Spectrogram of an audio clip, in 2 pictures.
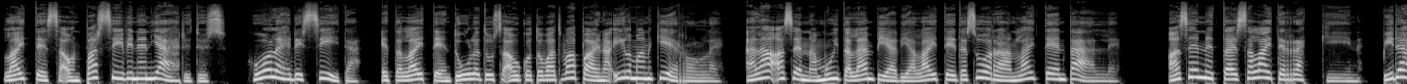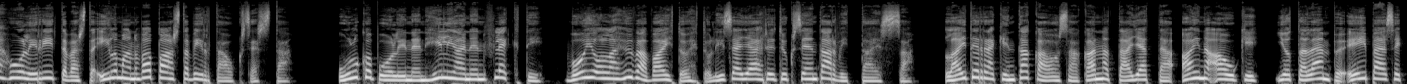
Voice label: Finnish elearning

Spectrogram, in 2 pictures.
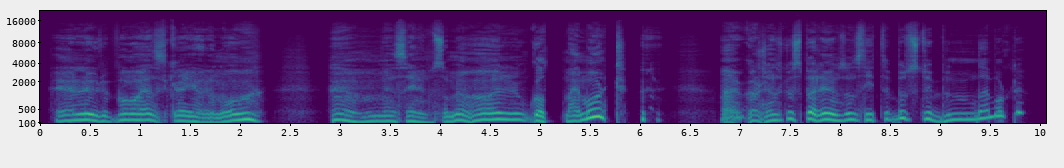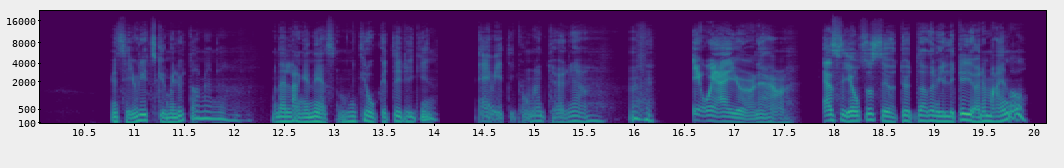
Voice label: no dub character

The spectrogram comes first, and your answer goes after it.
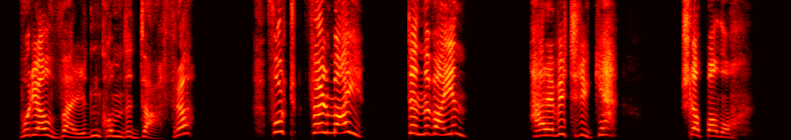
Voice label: no dub character

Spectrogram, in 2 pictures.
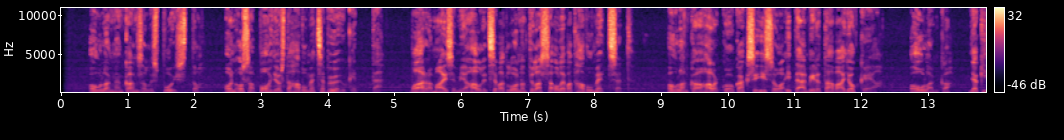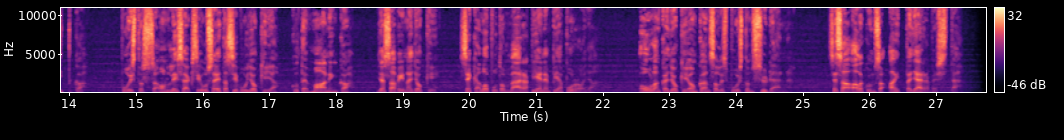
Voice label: Finnish documentary

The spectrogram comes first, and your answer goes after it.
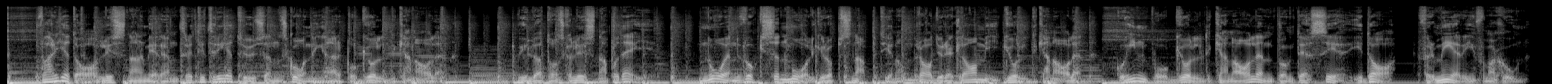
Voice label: se commercial, male; svensk

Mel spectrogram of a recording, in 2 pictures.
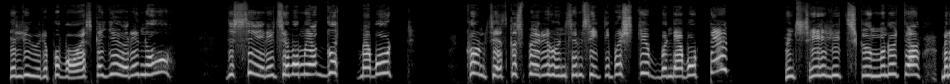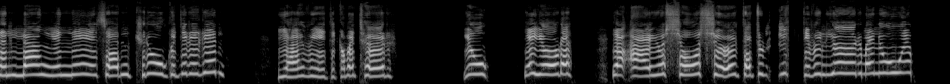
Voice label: no dub character

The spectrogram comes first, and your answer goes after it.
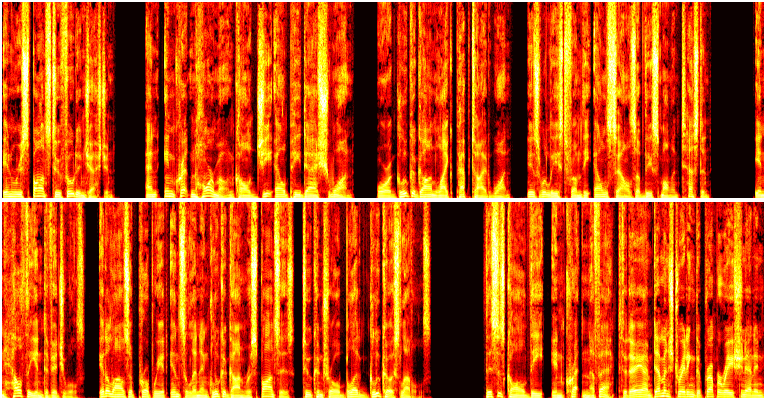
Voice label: US medical

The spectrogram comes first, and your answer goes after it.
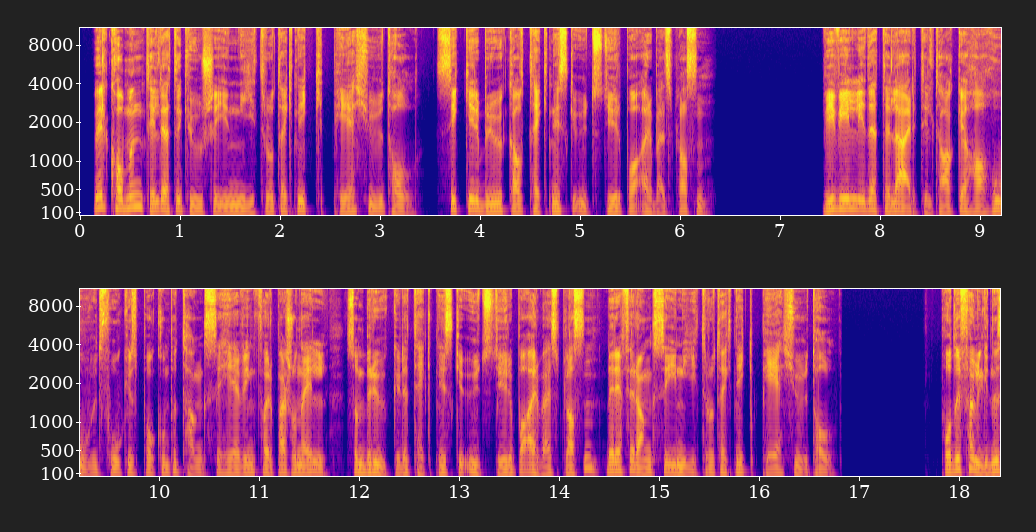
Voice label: no elearning

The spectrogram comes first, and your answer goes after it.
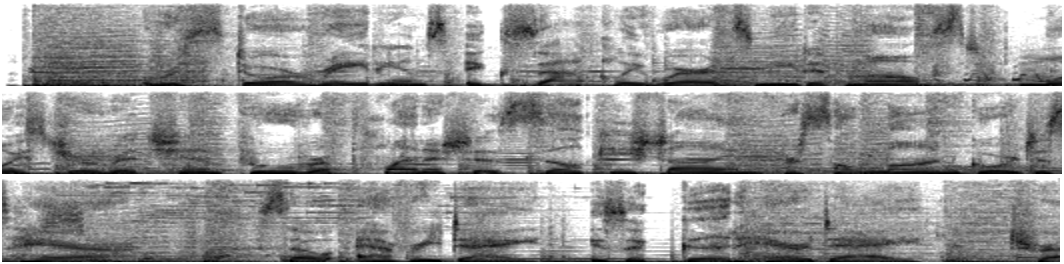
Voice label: US commercial mix

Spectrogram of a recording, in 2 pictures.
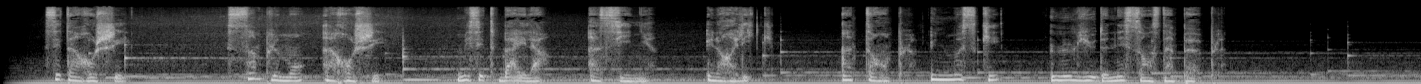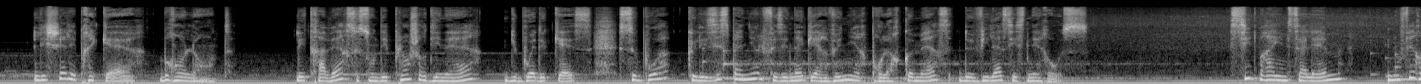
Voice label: fr documentary

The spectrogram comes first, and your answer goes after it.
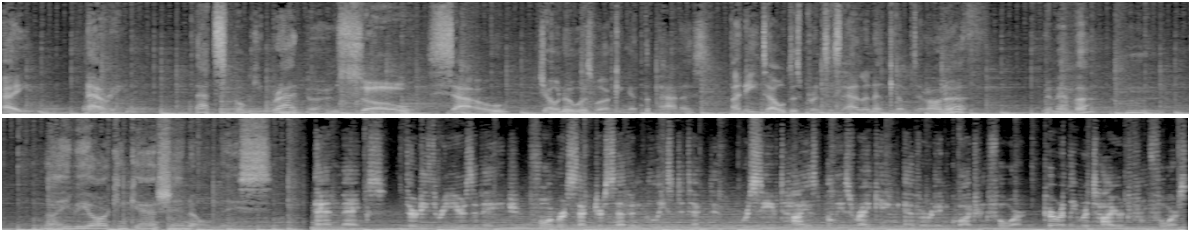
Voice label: us characters

